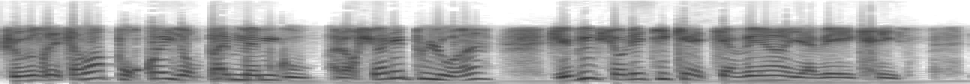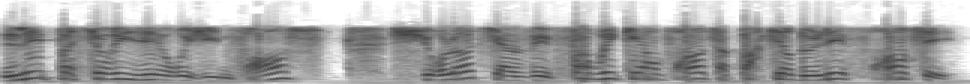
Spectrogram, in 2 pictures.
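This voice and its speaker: Man calling in, husky higher voice, muffled line. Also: animated, brisk. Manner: precise, long-winded. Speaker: caller.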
